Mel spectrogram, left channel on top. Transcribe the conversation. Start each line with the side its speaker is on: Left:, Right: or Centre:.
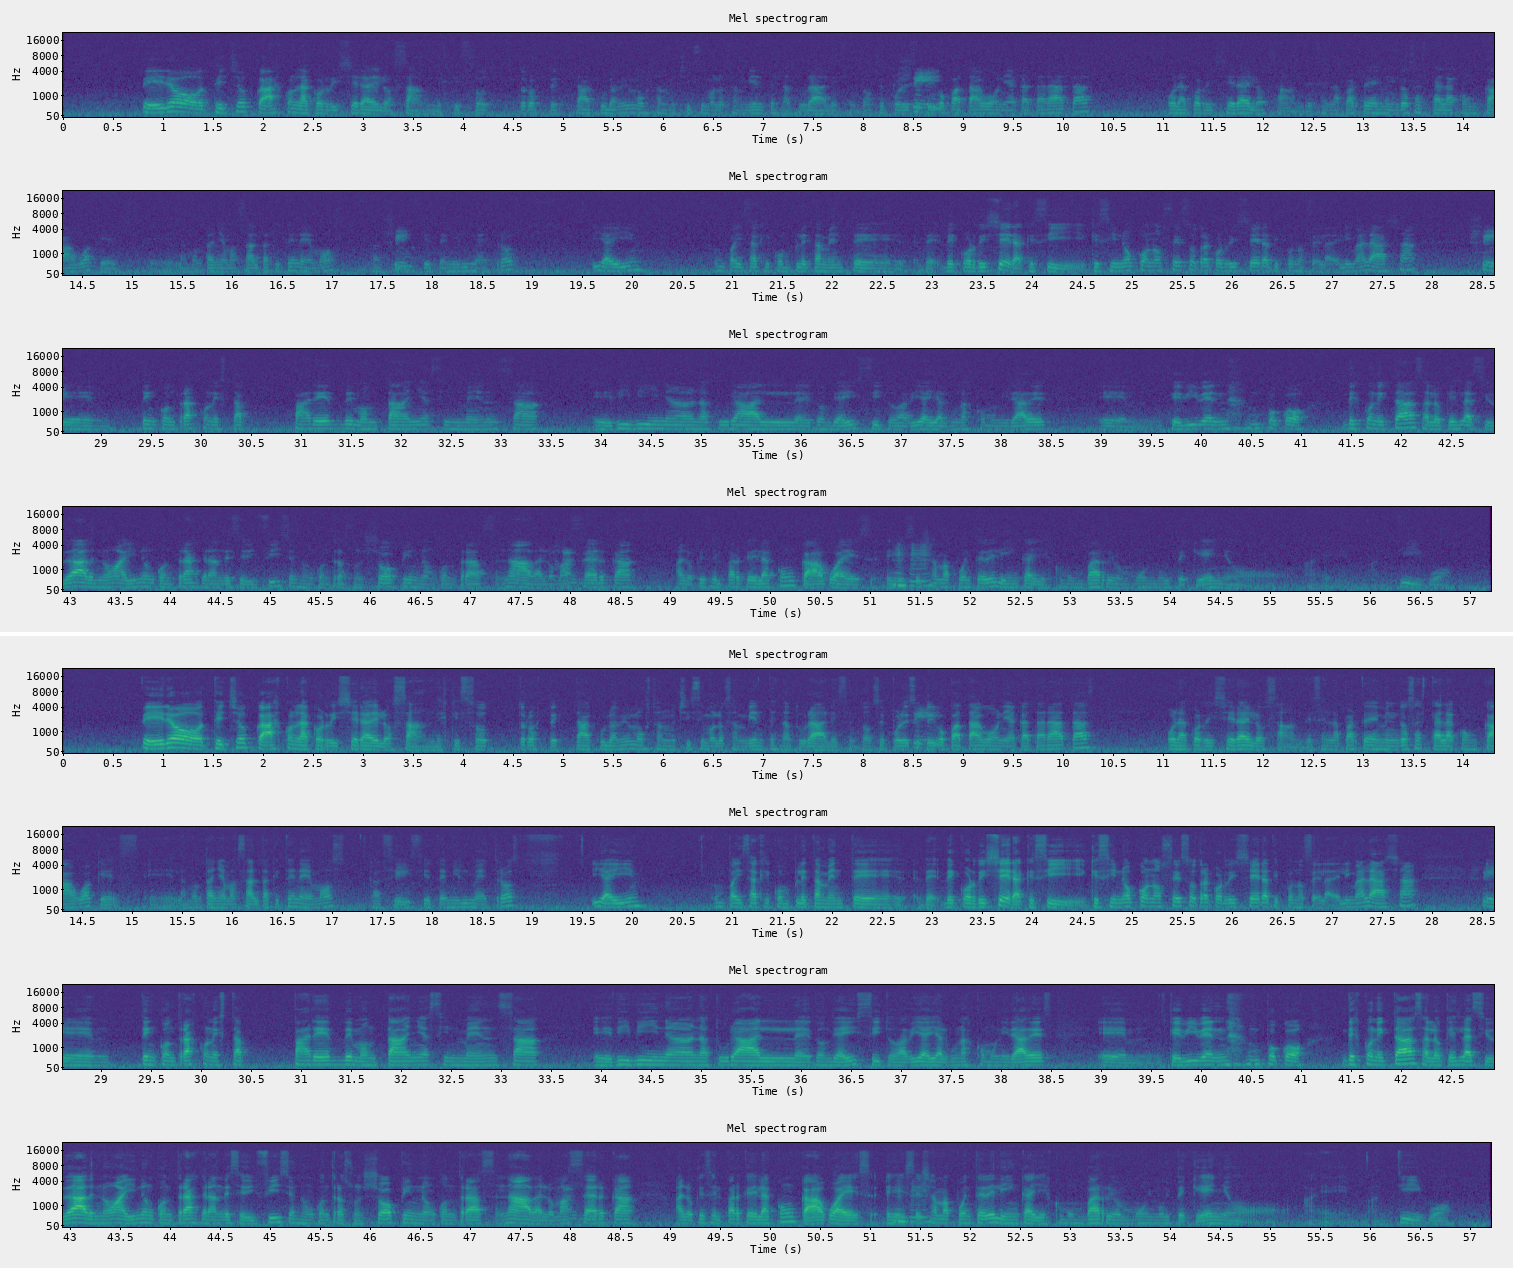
Right: pero te chocas con la cordillera de los Andes, que es otro espectáculo, a mí me gustan muchísimo los ambientes naturales, entonces por
Left: Sí,
Right: eso te digo Patagonia, cataratas, o la cordillera de los Andes. En la parte de Mendoza está la Concagua, que es eh, la montaña más alta que tenemos, casi
Left: sí,
Right: 7.000 metros, y ahí un paisaje completamente de, de, cordillera, que si, que si no conoces otra cordillera, tipo, no sé, la del Himalaya,
Left: sí,
Right: eh, te encontrás con esta pared de montañas inmensa, eh, divina, natural, eh, donde ahí sí todavía hay algunas comunidades eh, que viven <laughs> un poco desconectadas a lo que es la ciudad, ¿no? Ahí no encontrás grandes edificios, no encontrás un shopping, no encontrás nada. Lo
Left: fíjate.
Right: más cerca a lo que es el Parque de la Concagua es, eh,
Left: Ujú.
Right: se llama Puente del Inca y es como un barrio muy, muy pequeño, eh, antiguo.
